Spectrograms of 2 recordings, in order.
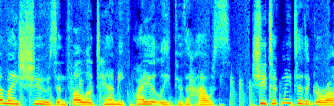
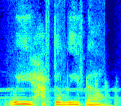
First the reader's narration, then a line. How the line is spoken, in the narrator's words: whispered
